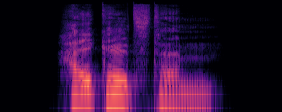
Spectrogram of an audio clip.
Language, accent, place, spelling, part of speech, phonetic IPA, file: German, Germany, Berlin, heikelstem, adjective, [ˈhaɪ̯kl̩stəm], De-heikelstem.ogg
- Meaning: strong dative masculine/neuter singular superlative degree of heikel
